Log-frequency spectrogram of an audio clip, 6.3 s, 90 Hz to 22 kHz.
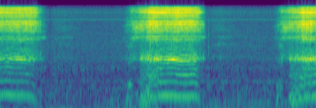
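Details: Loud, close snoring from a sleeping person, with buzzy rattling and airy breaths, a snore roughly every 2.5 seconds; heavy snoring.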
